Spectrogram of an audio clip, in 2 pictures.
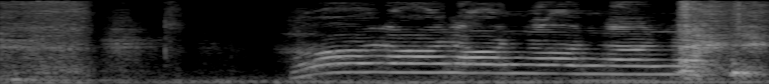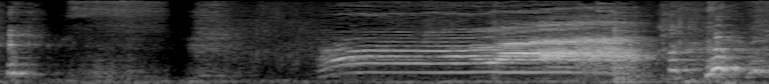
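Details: Domestic cat giving a long, drawn-out wailing yowl that holds a steady pitch for about two seconds, then a second rougher, louder yowl after a pause, with rustling and bumps indoors.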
